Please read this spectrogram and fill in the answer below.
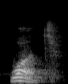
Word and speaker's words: watch: Watch. Watch. Watch, ¿vale? Y esto significa ver. Watch. Watch. Así que empiezo contigo, Alison. Pronúnciame watch. Watch. No tan marcada la A. Que no sea wa, que sea wa.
